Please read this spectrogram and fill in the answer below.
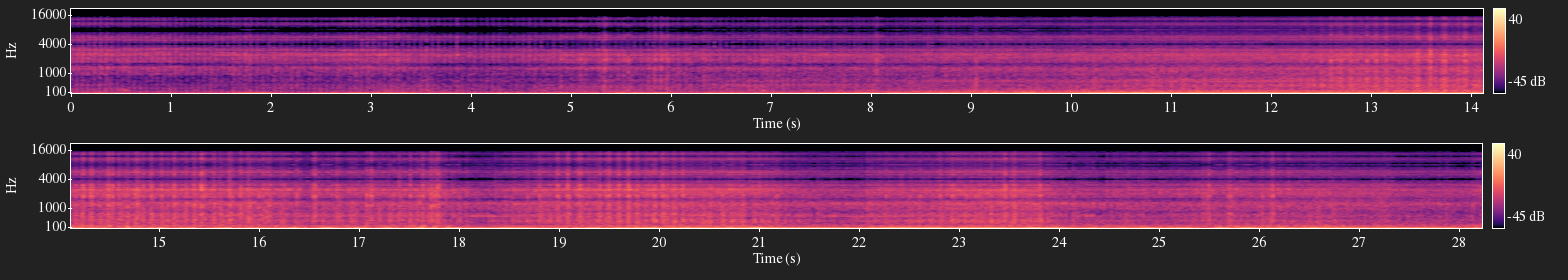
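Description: Dirt bike riding a dirt track: the engine running under a heavy low rumble, quieter for the first couple of seconds, then louder and steady.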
